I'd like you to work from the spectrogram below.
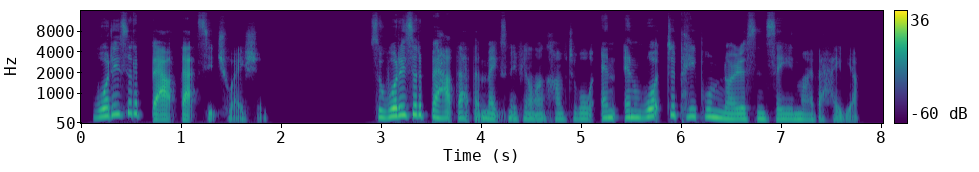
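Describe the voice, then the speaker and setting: A woman speaks very fast in a medium pitch, with very wide pitch swings. The sound is dry and close, with no echo. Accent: Australian. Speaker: fitness coach and trauma counselor. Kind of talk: interview.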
